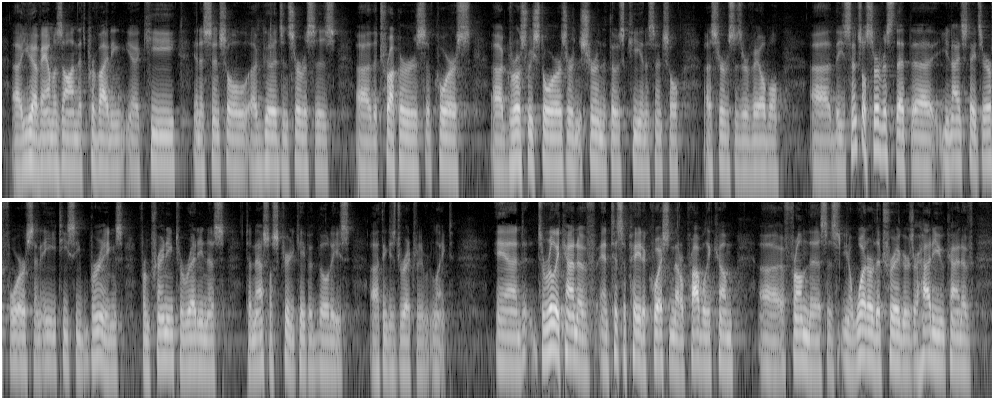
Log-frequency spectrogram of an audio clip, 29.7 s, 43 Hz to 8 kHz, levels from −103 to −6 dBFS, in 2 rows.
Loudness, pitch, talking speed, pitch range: -31 LUFS, 105 Hz, 180 wpm, 100-115 Hz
